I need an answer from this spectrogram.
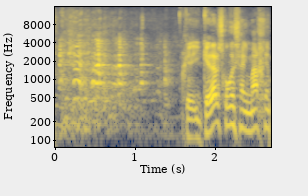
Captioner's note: laughter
